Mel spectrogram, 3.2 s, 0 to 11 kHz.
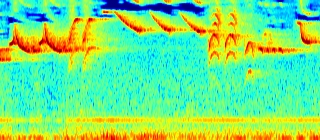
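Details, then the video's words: Chestnut-bellied seed finch, black male, second-place tournament bird from Florianópolis, Brazil, 11 December 2011. Quick downslurred whistles come in a brief busy phrase, then resume, over steady low background hum. "GUARA 2º LUGAR FLORIANOPOLIS PRETO COM REPETIÇAO TORNEIO 11-12-2011"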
